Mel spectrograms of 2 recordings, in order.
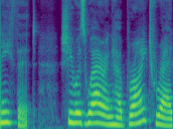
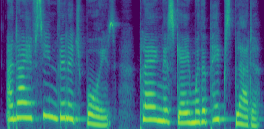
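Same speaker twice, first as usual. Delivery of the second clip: higher, regal and earnest; lightly voiced princess; lofty princess; 7 semitones higher than usual. A narrator's reading. Princess telling Sally of village games, lofty.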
